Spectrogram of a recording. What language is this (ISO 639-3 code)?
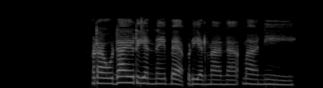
tha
